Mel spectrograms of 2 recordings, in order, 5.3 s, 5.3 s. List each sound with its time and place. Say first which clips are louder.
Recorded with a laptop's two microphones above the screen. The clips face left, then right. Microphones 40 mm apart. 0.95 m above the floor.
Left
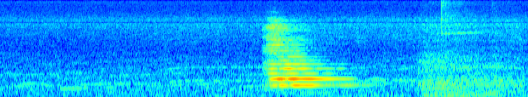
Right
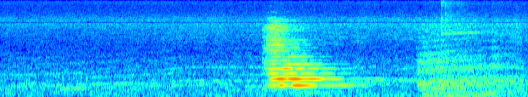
2.6 s a violin: right 1 dB; centre (ahead or behind), 9 m
4.2 s footsteps: right 4 dB; 15° right (ahead or behind), 5.5 m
